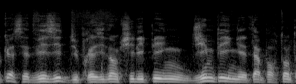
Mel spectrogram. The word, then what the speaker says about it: Xi Jinping: On revient à la visite du président chinois dont le nom ne se prononce pas comme ça. Oui, en tout cas, cette visite du président Xi Jinping est importante à plus d'un titre.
